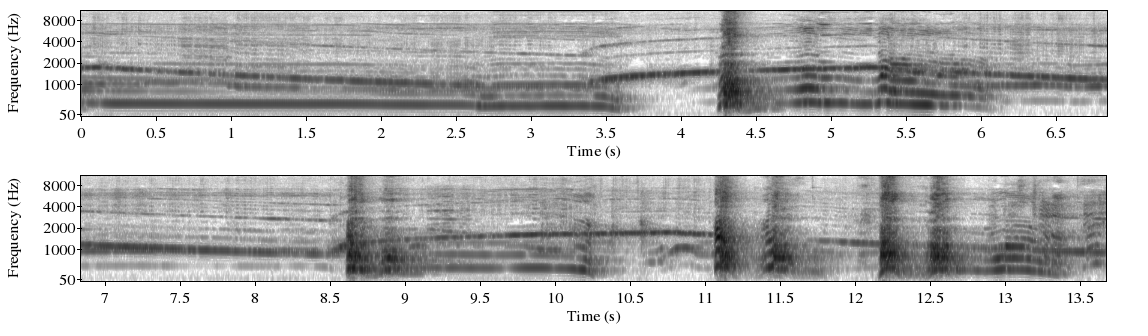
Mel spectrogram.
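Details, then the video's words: Local dog joining an ambulance siren with long wavering howls that slide downward and fade, overlapping the siren's sweeping rise and fall, with sudden loud thumps and clatters between phrases. "Local Dog believes that ambulance siren is a howl"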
